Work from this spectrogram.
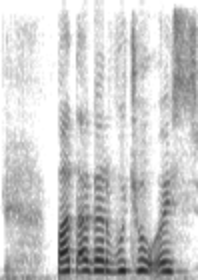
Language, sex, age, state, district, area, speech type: Kashmiri, female, 18-30, Jammu and Kashmir, Baramulla, rural, spontaneous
